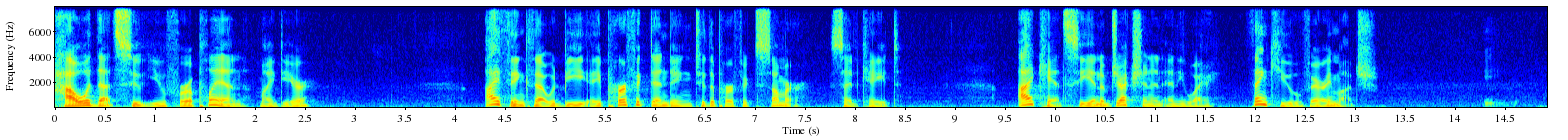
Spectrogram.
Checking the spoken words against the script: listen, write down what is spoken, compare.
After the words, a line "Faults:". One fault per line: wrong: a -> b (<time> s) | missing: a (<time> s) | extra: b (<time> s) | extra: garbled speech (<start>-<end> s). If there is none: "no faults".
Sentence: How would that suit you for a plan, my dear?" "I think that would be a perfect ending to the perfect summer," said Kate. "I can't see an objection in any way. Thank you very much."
How would that suit you for a plan, my dear?" "I think that would be a perfect ending to the perfect summer," said Kate. "I can't see an objection in any way. Thank you very much."
Faults:
no faults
